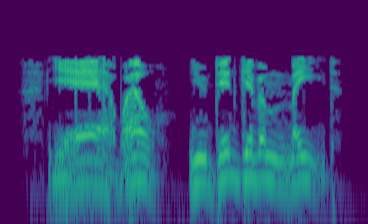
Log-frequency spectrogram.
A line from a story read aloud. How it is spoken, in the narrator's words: cackled Cohen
